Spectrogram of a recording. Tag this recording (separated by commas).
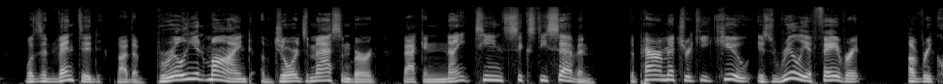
Speech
